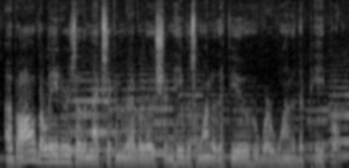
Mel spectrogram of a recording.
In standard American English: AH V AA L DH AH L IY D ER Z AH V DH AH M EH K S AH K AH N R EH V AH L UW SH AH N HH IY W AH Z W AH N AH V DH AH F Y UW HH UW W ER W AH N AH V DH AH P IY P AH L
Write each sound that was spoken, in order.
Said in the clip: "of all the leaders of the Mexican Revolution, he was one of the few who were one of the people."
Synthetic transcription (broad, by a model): AH V AA L DH AH L IY D ER Z AH V DH AH M EH K S AH K AH N R EH V AH L UW SH AH N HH IY W AH Z W AH N AH V DH AH F Y UW HH UW W ER W AH N AH V DH AH P IY P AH L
